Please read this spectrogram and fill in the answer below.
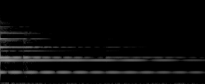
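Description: Ship's bell sound effect, struck once and ringing with several clear tones that fade away over about two seconds.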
